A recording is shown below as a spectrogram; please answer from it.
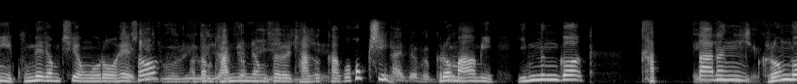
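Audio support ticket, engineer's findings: No faults found: speech passes through call microphone processing and the WebRTC call path with its usual coding noise, and the band stops at about 8 kHz, which fits a wideband Opus setting.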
